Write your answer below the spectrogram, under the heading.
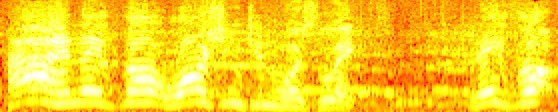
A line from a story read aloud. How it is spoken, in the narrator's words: Dick yells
